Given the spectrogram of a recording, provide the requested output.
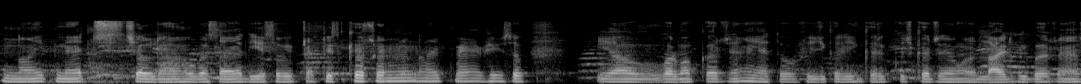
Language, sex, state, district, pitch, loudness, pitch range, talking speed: Maithili, male, Bihar, Supaul, 130 Hz, -27 LUFS, 125-140 Hz, 190 wpm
